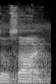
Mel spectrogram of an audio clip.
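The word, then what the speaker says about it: Ossai: guy that's going to shock the world is osai defensive and out of texas yeah that's how you pronounce that um yep good old osai um and then we also got the number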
